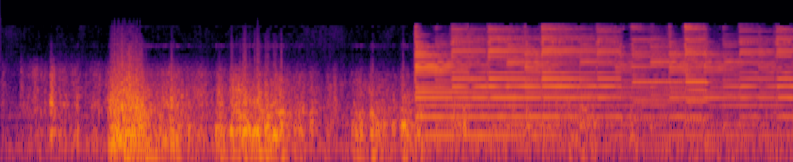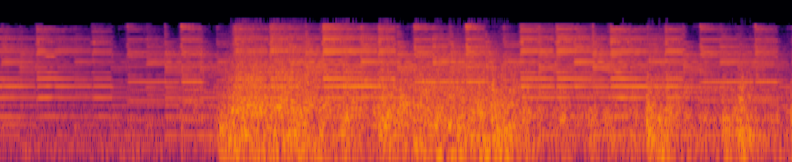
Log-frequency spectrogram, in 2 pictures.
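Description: A country song opens with rolling thunder rumbling alone for a few seconds, then sustained guitar and keyboard tones enter over lingering storm noise, swelling into a louder, fuller band.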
